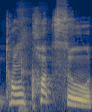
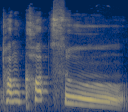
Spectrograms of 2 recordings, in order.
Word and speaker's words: tonkotsu: out of myself so tonkatsu mean fried piece of pork that completely different thing say it properly tonkotsu tonkotsu i've already started a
